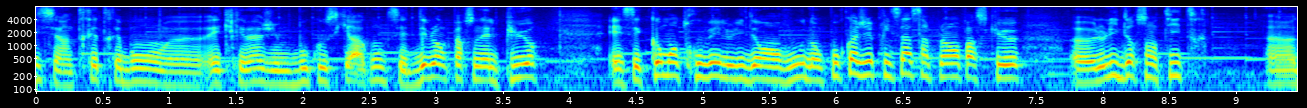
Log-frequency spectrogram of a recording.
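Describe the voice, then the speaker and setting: A man's voice: on the high side, dark tone. A man chatting casually as a personal development vlogger, hesitant with many fillers and restarts, enthusiastic about what he unpacks. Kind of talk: casual unboxing vlog.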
